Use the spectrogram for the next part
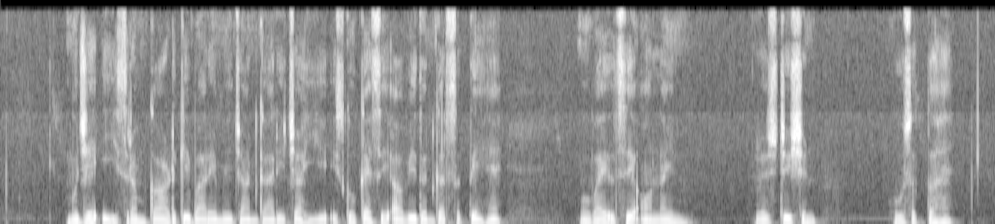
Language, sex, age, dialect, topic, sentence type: Hindi, male, 18-24, Garhwali, banking, question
